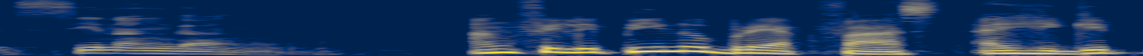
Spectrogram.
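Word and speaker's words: sinangag: how to pronounce cang Sinang Sinang it sounds like sinigang you know but it's Sinang ang Filipino breakfast ay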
